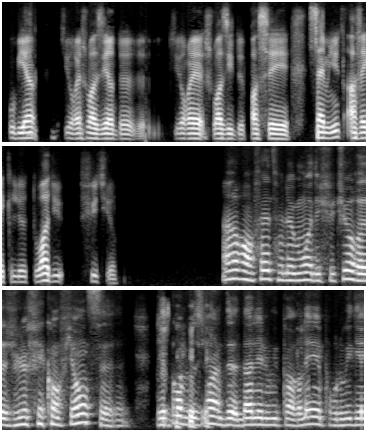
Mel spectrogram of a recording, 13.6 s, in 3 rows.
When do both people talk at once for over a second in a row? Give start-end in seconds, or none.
none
